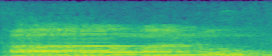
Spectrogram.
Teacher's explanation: dibaca Hanya satu alif atau dua harokat dinamakan mad badal sebab harus panjang.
